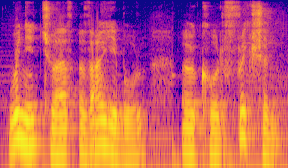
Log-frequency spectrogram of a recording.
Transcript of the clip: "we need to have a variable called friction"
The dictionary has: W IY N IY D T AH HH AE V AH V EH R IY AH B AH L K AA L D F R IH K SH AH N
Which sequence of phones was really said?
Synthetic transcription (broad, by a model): W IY N IY D T AH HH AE V AH V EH L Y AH B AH L K AA L D F R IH K SH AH N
